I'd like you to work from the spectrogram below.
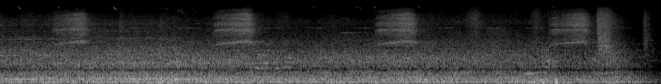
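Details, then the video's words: A barn owl in the urban centre of Puerto Gaitán, Meta, Colombia, recorded 27 March 2017, gives harsh, hissing screeches. There are about five in six seconds at an uneven pace, over a steady low rumble. "Tyto alba (Barn owl - Lechuza de campanario) - Vocalización-"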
